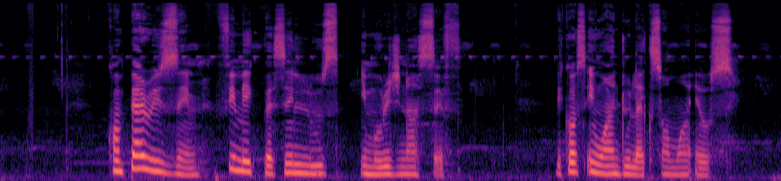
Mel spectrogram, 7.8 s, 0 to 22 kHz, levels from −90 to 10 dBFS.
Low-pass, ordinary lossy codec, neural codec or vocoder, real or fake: none; none; vocoder, 48 kHz, 128 mel bands, Vocos; fake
